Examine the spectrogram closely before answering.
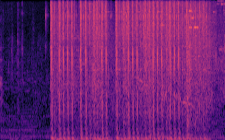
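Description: A rapid-fire energy gun shoots in fast, steady bursts.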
